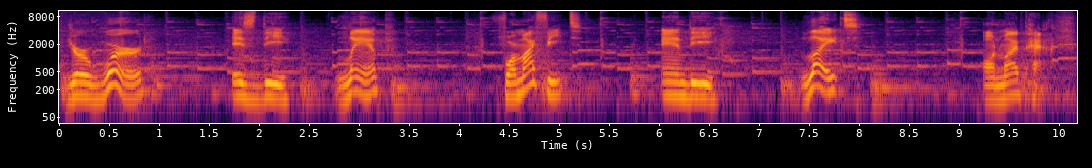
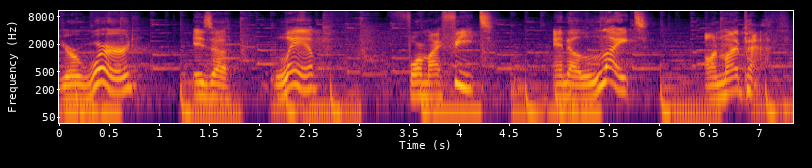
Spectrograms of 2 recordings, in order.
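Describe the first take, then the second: First: It is said at a normal pace. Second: It is said a bit faster.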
